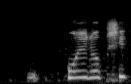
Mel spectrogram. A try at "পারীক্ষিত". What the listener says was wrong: না না না না, পরিতে প অকার রয়েছে তো। হ্যাঁ, পয় অকারটা আকার হবে, আর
